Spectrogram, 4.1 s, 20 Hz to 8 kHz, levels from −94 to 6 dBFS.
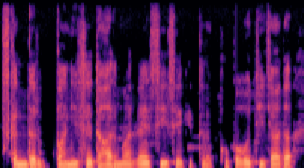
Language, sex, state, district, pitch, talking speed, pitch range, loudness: Hindi, male, Uttar Pradesh, Jyotiba Phule Nagar, 120 Hz, 220 wpm, 115-125 Hz, -18 LUFS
